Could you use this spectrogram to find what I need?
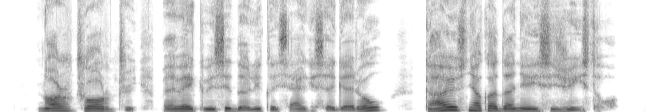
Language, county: Lithuanian, Vilnius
